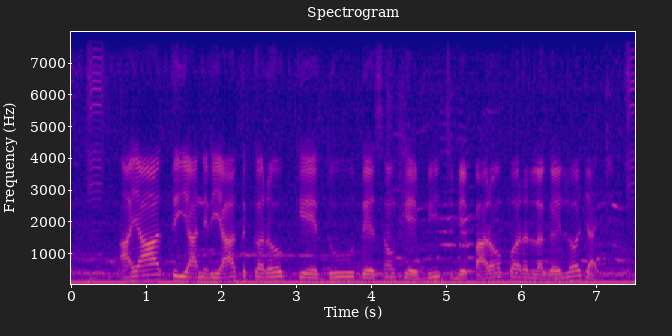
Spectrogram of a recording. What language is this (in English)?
Maithili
